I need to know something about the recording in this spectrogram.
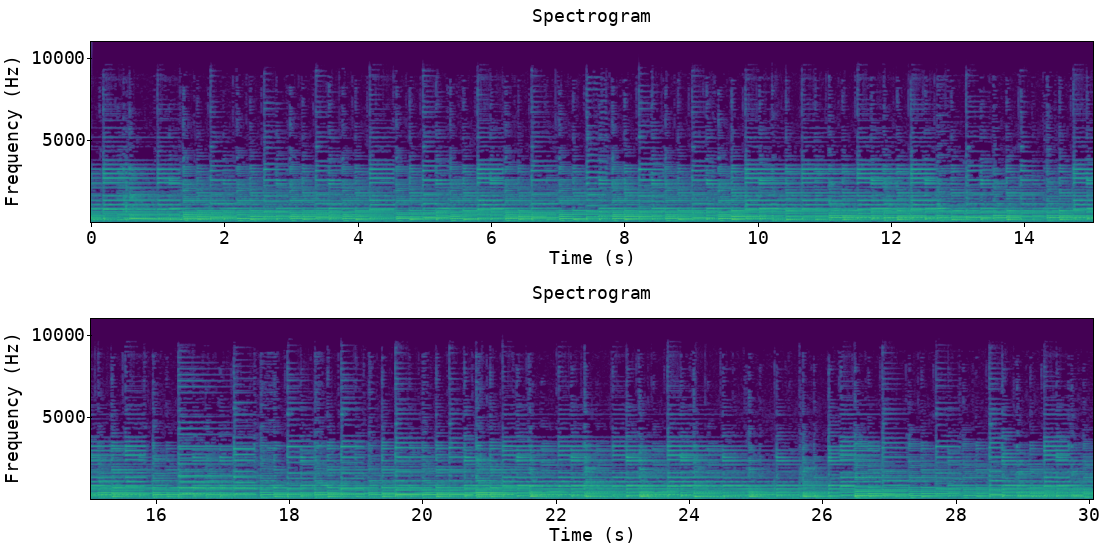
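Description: Taylor acoustic guitar played solo with a capo, a continuous instrumental tune of picked notes and chords at an even, unbroken pace.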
